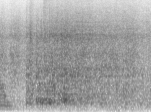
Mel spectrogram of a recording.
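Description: A man's long breathy exhale as he laughs: a steady, unpitched hiss lasting about two seconds that fades near the end.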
